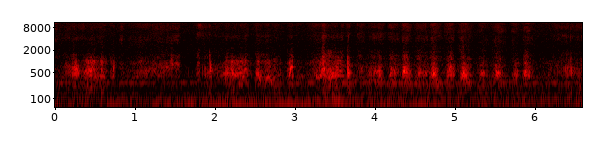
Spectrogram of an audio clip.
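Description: A single hollow, empty red canvas low-top sneaker with a white rubber sole is held in one hand while fingertips tap and scratch its canvas upper. Soft, dull taps stand out over a quiet, continuous scratchy rustle, all muted and mid-pitched with almost no high-frequency brightness.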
